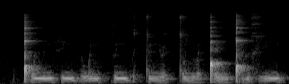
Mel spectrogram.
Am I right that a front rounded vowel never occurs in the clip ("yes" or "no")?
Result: no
